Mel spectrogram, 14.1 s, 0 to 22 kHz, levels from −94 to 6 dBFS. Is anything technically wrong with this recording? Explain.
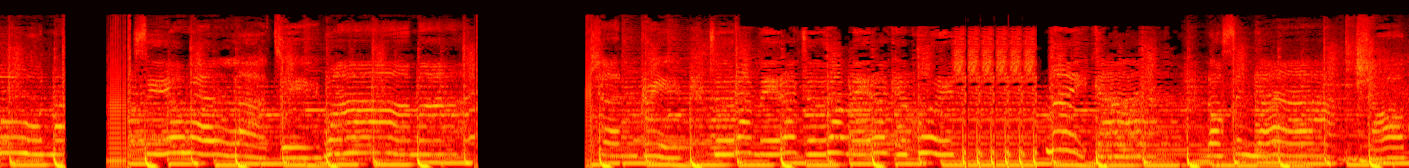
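Yes, there are three kinds of fault.

Cable pulled and plugged in, at 0.62 to 1.30 s and again at 4.74 to 5.93 s. A live connector is pulled out and reseated, so the signal path breaks and then re-forms through a partial contact. Each event opens with a pop and falls to near silence, about 0.64 s the first time and 1.14 s the second. A 60 Hz mains buzz follows while only the tip touches, about 0.22 s and then 0.05 s, before a second pop brings the sound back.

Adaptive stream at a lower bitrate, from 7.39 to 11.81 s. The connection slowed, so the player switched to a leaner encoding. That fits a step down from about 96 to 32 kbit/s AAC. With fewer bits available, the encoder discards everything above 11.5 kHz and coarsens what remains. The treble abruptly goes dull, with codec artefacts becoming more noticeable. There is no gap at either switch, only a sudden change in quality and then a return to the fuller sound.

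CD stuck on one turn, from 9.65 to 10.36 s, inside the low-bitrate stretch. A scratch kicks the laser back to the same spot on each revolution of the disc. The same 141 ms fragment therefore plays five times in a row, with a brief mute at every jump back. The result is the rapid, perfectly regular stutter of a skipping CD.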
